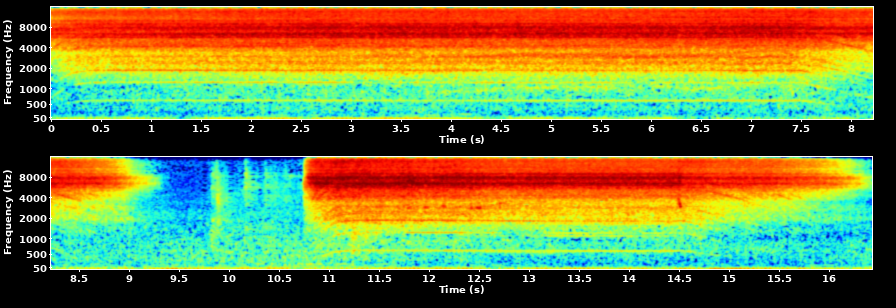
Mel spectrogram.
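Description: Dental handpiece with a round bur running as it cuts the access opening into a model primary molar for a pulpotomy: a steady whine over a loud hiss. It winds down with a falling pitch about eight seconds in, then starts again with a rising pitch about three seconds later and runs on.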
